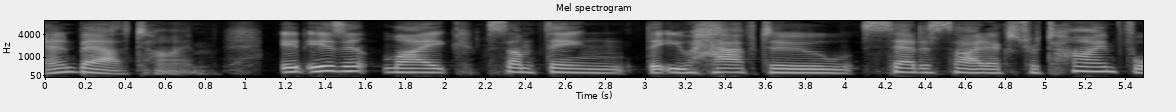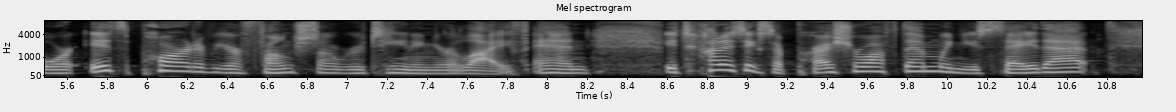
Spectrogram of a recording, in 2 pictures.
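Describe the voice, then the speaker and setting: A woman with an American accent speaks in a fairly low pitch. The sound is dry and close with no echo, though noticeable background noise is present. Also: lively intonation, moderate pace. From New Jersey. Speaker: pediatric therapist and team lead. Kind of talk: casual professional interview.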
